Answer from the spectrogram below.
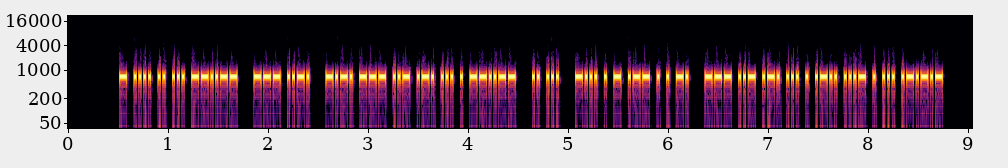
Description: Morse code, heard as a keyed tone, about 50 wpm, 700 Hz. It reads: THIS, OF COURSE, IS BETWEEN OURSELVES.
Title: Sentences from Top 1600 Words 50wpm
